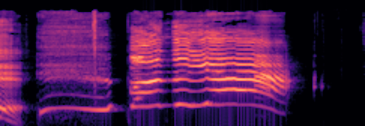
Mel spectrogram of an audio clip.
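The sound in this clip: A young woman, tipsy from drinking, cries in a few drawn-out, high-pitched wailing sobs, the last one sliding downward before trailing off into brief quiet sniffles.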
